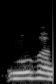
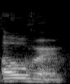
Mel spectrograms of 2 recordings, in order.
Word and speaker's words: over: করে যে game is, over, গেট সেট go, game is ওভার, Get set get set, go. go, Game is is over, over. Let go. Over. Game is over. ওভার আপনি Over. চাইলে আরটা silent রাখতে পারেন, ওভার।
